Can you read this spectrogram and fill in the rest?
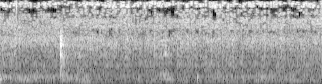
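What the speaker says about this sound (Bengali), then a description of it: "এটার মধ্যে চ্যাপা চুটকিগুলো দিয়ে দিচ্ছি তারপর একসাথে সব কিছু খুব সুন্দরভাবে নেড়ে চেড়ে আর একটু ভেজে নেব" Dried chapa fish fries in mustard oil alongside fried onion, garlic and chili, giving a quiet, steady sizzle with a few faint stirring scrapes.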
